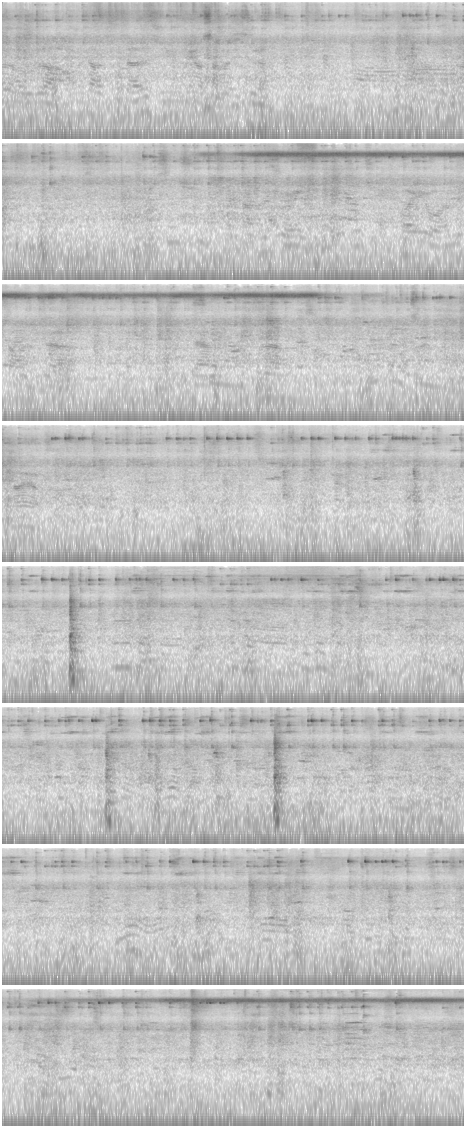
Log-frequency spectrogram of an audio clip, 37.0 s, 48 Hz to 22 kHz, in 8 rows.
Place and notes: inside the Trains, Sony PCM D50 + Soundman OKM II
